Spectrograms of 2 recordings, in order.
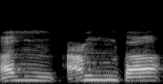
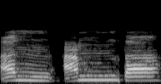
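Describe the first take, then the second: The two takes are said the same way.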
